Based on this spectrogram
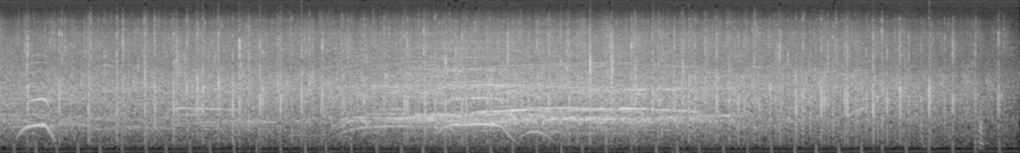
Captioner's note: laughter, applause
